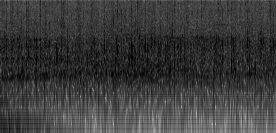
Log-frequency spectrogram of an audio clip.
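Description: A studio audience at a crosstalk competition final claps hard and without a break, a dense, even roar of many hands that lasts throughout.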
